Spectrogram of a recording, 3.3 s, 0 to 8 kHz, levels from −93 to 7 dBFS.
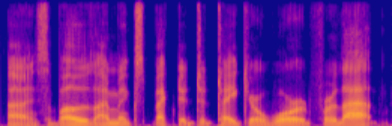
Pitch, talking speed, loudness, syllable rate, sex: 110 Hz, 185 wpm, -21 LUFS, 4.7 syllables/s, male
